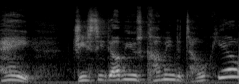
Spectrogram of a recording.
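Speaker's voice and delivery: hushed half-whisper. Retelling fans at bar events asking a question: imitating fans half-whispering. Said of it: "three or four guys come up and whisper to me".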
